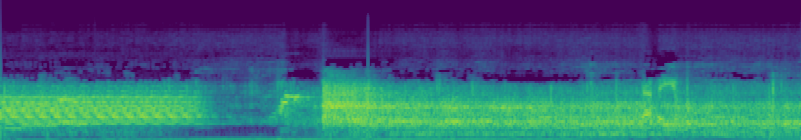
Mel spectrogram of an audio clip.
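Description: A radio-drama music bridge of held, wavering organ chords that ends about two seconds in. About a second later a storm sound effect cuts in suddenly, a loud burst settling into steady rushing noise of wind and rain.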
